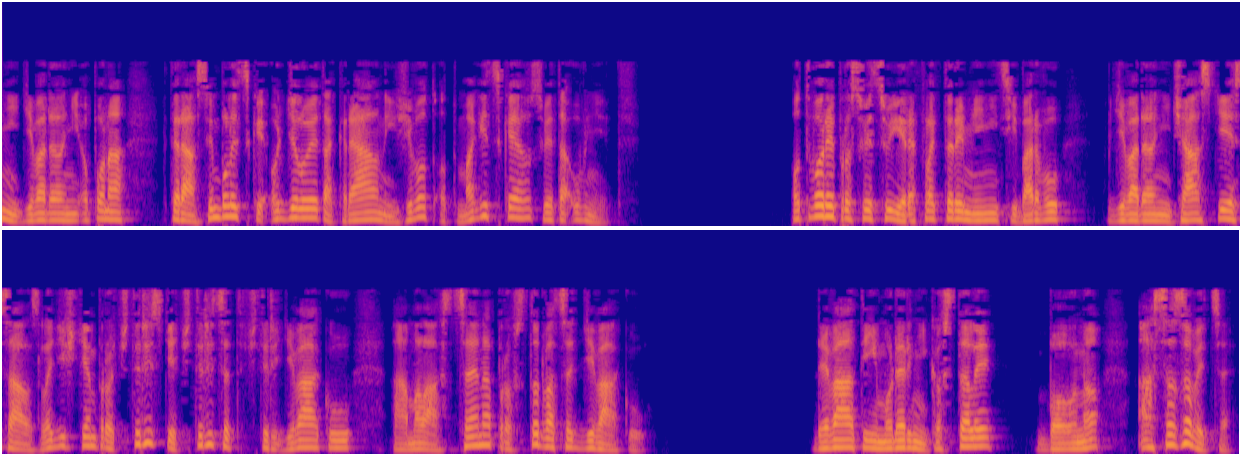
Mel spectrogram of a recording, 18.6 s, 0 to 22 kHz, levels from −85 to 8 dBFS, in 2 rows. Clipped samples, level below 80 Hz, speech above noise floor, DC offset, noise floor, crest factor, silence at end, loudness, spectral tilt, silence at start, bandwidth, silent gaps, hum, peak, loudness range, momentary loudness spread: under 0.1%; -46 dBFS; over 70 dB; under 0.1%; under -90 dBFS; 18 dB; 0.05 s; -20 LUFS; -5 dB/octave; 0 s; 7.8 kHz; 4.86-5.65 s, 14.38-15.17 s; none; -4 dBFS; 4 LU; 9 LU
